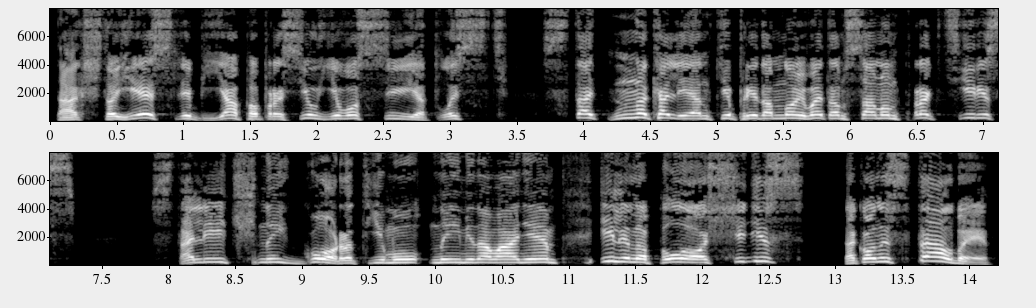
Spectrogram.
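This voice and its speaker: A man voicing a servile, buffoonish, agitated middle-aged captain in an audiobook, with a shrill, fawning, theatrical delivery. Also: lively intonation, a little slow, fairly bright tone, dry recording, studio quality. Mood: mocking.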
